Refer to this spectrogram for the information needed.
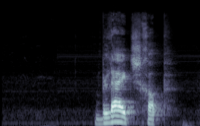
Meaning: joy, gladness
- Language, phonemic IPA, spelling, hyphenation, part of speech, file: Dutch, /ˈblɛi̯t.sxɑp/, blijdschap, blijd‧schap, noun, Nl-blijdschap.ogg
